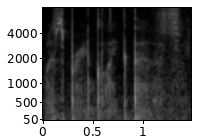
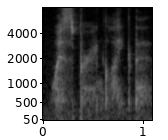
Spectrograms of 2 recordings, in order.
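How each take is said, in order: First: It is a very soft, gentle whisper. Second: It is a forceful, strained whisper. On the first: This way of whispering is healthy for the voice. The speaker calls it right. "is much considerably more healthy for your voice" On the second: This way of whispering strains the voice. The speaker calls it wrong. "That's not very good for you"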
